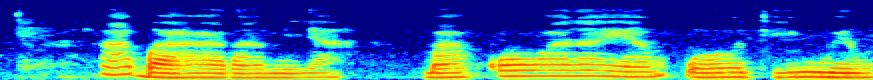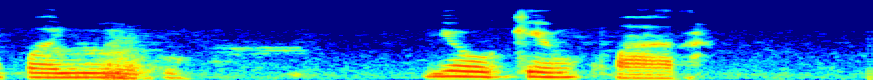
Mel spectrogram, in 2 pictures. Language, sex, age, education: Igbo, female, 15-29, secondary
